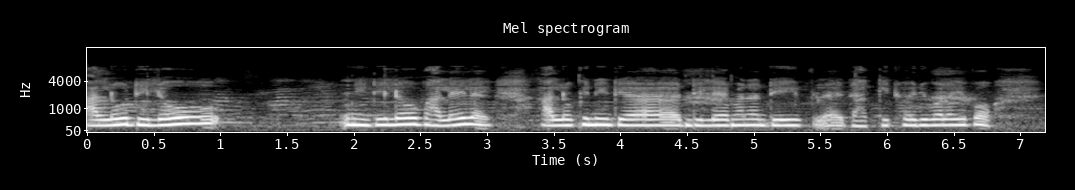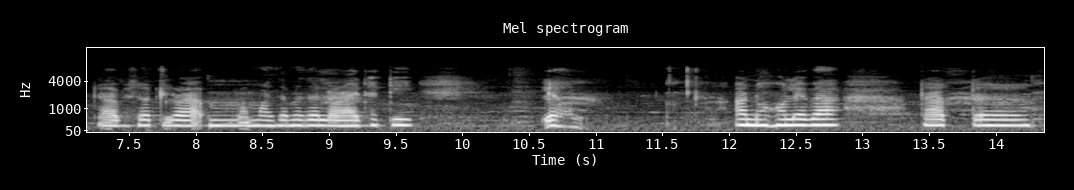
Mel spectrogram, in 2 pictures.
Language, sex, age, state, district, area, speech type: Assamese, female, 45-60, Assam, Dibrugarh, rural, spontaneous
